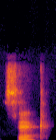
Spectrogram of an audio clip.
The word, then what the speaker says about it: Sikh: The correct way to pronounce it is Sikh.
